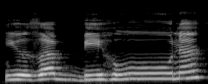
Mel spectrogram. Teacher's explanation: زال کو با کے ساتھ شدت سے ملائیں گے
